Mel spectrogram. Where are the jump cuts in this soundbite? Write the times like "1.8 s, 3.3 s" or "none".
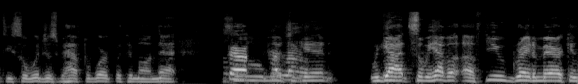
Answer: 2.2 s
